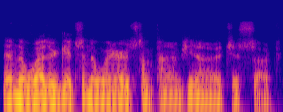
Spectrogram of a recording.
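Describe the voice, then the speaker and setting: A man's voice: low-pitched, level tone, quick pace, highs cut off. A middle-aged man chatting casually and telling anecdotes in a group. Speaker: motovlogger in a group hangout.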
